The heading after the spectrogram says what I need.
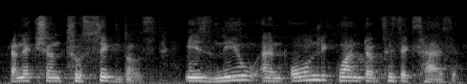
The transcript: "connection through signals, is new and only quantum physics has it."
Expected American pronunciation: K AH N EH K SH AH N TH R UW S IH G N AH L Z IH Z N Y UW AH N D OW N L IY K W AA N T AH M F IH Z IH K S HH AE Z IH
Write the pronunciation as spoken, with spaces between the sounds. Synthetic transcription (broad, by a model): K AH N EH K SH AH N T R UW S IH G N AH L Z IH Z N Y UW AH N D OW N L IY K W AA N T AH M F IH Z IH K S HH AE Z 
